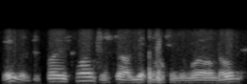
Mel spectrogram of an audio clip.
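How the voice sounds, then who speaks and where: A man calling in to a radio show, mumbling rambling remarks over a muffled, bass-heavy phone line that keeps breaking up. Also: expressive, fast talker, slightly rough, no echo. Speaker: caller. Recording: muffled tinny phone line, far from mic.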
